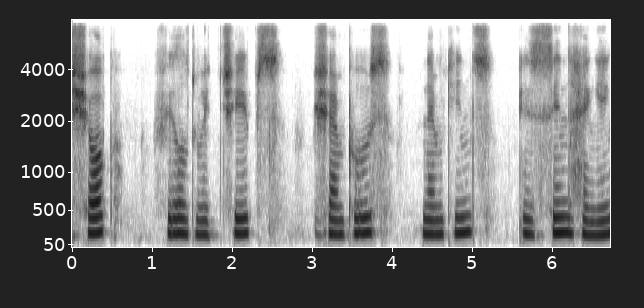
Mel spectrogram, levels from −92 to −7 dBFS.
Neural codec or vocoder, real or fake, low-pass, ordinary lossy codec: vocoder, 22.05 kHz, 80 mel bands, HiFi-GAN; fake; 7.2 kHz; none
